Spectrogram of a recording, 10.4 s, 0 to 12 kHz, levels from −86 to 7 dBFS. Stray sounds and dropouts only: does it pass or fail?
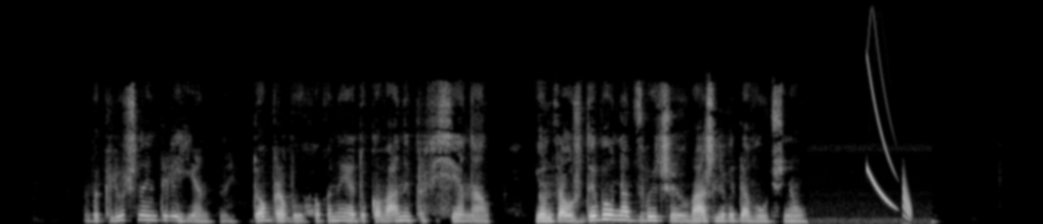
fail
